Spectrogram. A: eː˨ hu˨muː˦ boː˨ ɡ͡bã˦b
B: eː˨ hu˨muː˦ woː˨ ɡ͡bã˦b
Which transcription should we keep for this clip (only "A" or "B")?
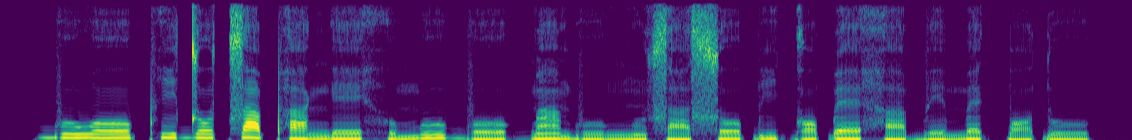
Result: A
